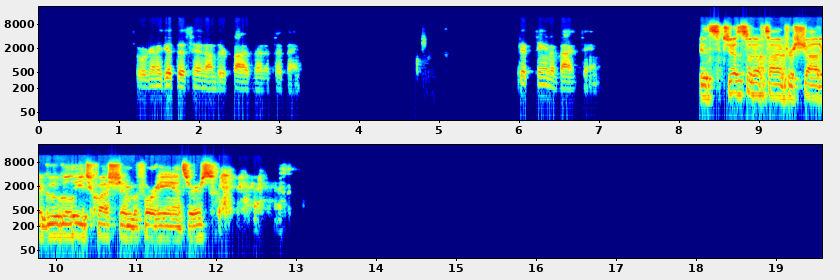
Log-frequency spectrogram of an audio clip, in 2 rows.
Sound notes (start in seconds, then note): 11.9 laughs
